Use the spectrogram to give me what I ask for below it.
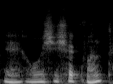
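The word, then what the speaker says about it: Ossie Schectman: 굉장한 저는 혼란이 있었는데, 그 다큐멘터리를 보면요, 오지 셰크먼이라고 발음을 해줍니다. 오지는 별명이었어요. 오지 셰크먼.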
